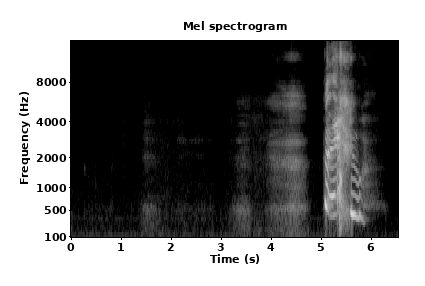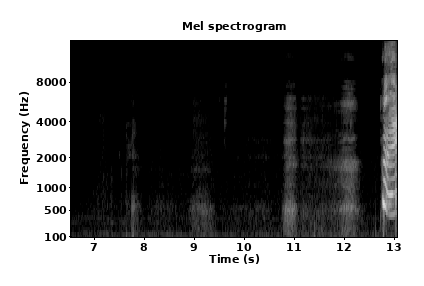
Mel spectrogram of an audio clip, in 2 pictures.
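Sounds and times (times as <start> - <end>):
woman breathing in: 1.4 - 4.8
woman sneezing: 5.1 - 6.0, 12.8 - 13.0.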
